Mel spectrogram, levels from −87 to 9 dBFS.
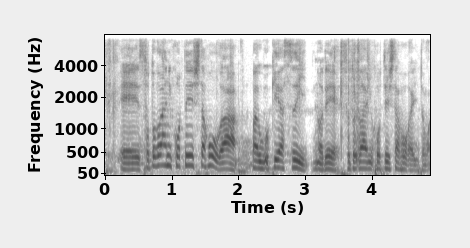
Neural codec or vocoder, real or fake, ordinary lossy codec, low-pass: codec, 16 kHz, 8 kbps, FunCodec, trained on LibriTTS, 25 frames a second; fake; none; 7.2 kHz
